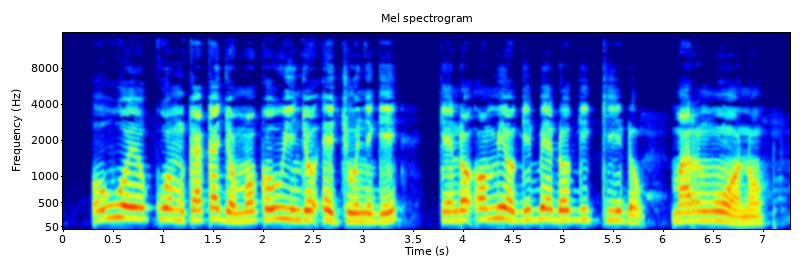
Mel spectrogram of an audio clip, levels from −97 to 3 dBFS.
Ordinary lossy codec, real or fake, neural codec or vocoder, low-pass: MP3, 64 kbps; real; none; 14.4 kHz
